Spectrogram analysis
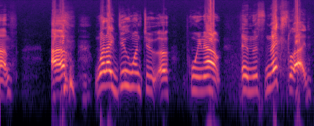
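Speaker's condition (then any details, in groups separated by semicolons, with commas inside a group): Cerebral palsy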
